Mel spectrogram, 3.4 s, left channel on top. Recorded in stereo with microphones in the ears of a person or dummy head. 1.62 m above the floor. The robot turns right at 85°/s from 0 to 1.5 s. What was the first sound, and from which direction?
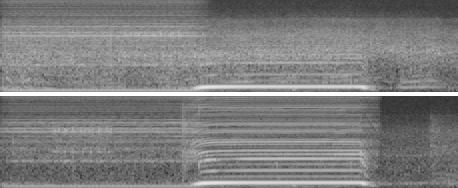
A phone buzzing, 65° right (ahead or behind).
